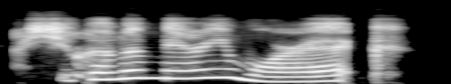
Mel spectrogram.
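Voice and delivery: put-on high, loud, not-so-secret child's stage whisper. Retelling a kid leaning in to ask him something; imitating a kid's stage whisper. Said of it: "you know that kid whisper thing".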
